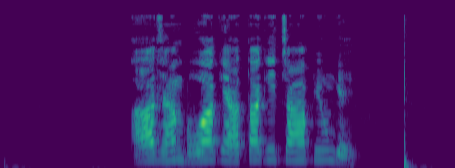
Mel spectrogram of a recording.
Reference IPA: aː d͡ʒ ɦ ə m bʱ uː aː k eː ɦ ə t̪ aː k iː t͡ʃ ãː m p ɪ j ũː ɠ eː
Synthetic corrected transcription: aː d͡ʒ ɦ ə m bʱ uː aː k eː ɦ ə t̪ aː k iː t͡ʃ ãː p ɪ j ũː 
